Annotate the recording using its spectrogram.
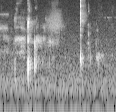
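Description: Faint whispering in a near-silent room, with three sharp computer mouse clicks, the loudest about a second and a half in.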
